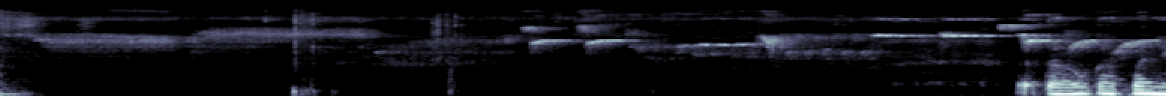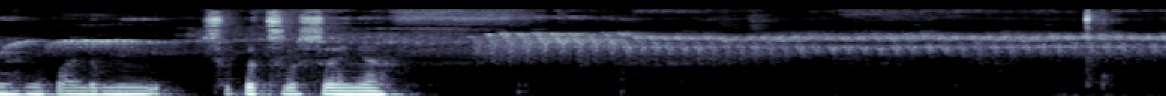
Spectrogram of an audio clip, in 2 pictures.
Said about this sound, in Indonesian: Aduh, suara burung.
